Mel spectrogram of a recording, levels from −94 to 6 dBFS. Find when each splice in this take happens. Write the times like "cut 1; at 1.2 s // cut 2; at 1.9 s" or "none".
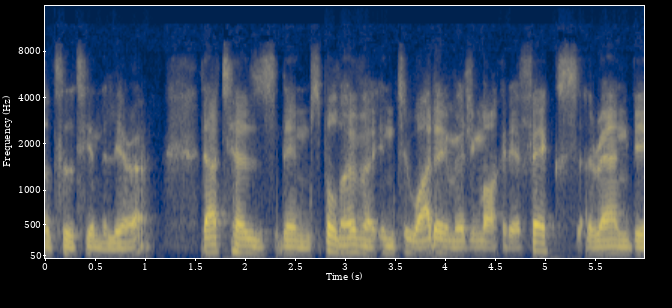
none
